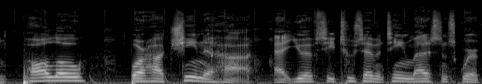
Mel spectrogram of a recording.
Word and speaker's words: Paulo Borrachinha: to fight against Let me make sure I'm pronouncing his name right. It's Paulo Borrachinha at UFC 217 Madison Square Garden.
